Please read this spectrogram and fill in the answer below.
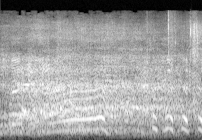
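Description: An audience bursting into loud laughter, many voices laughing at once, breaking out suddenly.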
